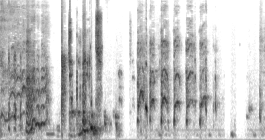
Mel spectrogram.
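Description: Several people laughing over a live video call, the laughter turning into a run of high, rapid cackles about halfway through.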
